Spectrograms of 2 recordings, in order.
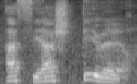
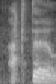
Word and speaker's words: Achter: Alors, Damien von Achter, A-C-H-T-E-R, Achter, des fois certains le prononcent comme ça, je ne sais pas si c'est les Wallons, les Flamands, mais je crois que vous avez droit aux deux.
